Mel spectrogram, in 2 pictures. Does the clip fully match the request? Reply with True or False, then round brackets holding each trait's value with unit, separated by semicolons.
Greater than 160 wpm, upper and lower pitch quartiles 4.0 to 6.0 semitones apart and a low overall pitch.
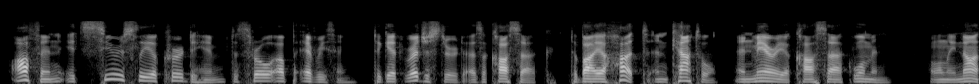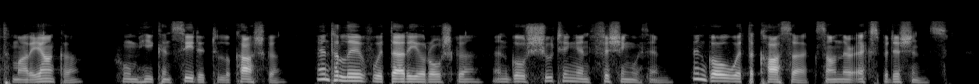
True (170 wpm; 4.5 semitones; 125 Hz)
